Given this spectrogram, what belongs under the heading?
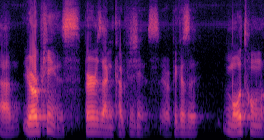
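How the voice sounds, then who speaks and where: A man with a Chinese accent speaks in a fairly high pitch at a moderate pace. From China. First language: Mandarin Chinese. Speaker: professor. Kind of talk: lecture.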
